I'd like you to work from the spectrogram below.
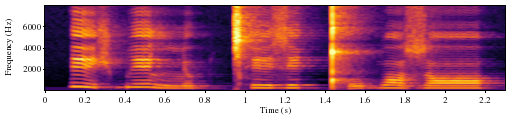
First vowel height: mid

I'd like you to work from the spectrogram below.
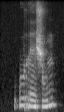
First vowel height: high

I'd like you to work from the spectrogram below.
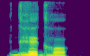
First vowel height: mid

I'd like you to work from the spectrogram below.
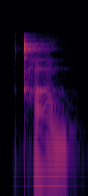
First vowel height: low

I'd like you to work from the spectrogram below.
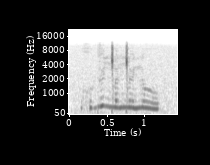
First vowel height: high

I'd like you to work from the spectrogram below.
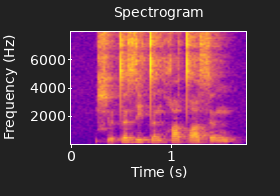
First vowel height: mid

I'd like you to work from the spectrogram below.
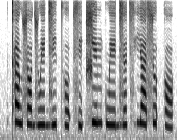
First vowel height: low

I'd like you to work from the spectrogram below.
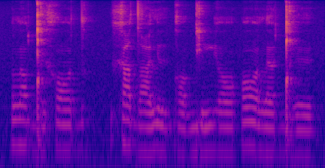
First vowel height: mid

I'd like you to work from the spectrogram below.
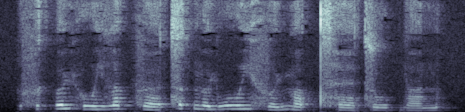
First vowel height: high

